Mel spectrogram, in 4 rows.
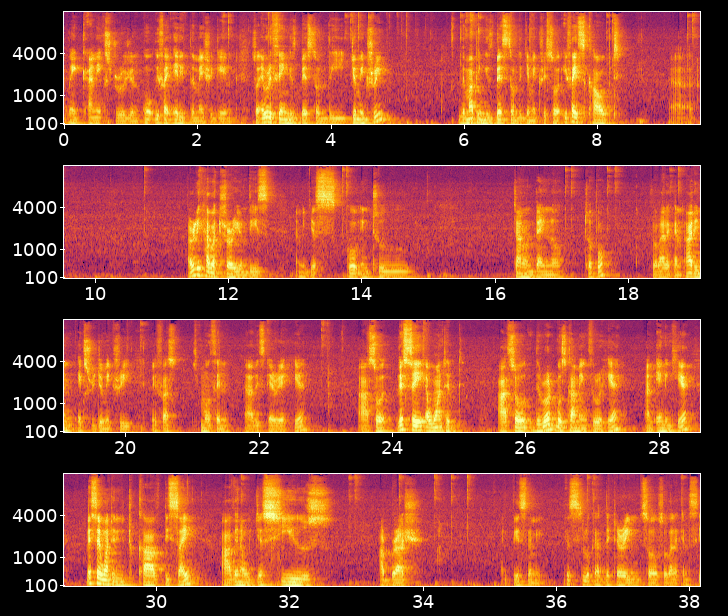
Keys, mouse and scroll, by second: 0.5 e, 2.8 ctrl+r, 4.9 alt+a, 5.3 ctrl+r, 6.4 a, 6.6-7.0 scroll down 2, 8.1-10.0 drag, 10.0 `, 10.8-11.8 drag, 11.8 `, 13.7 click, 15.3-16.2 scroll down 14, 17.1-19.3 drag, 19.3 `, 20.3-23.3 shift+drag, 23.3 `, 24.0 scroll down 1, 25.1-26.4 scroll up 3, 31.3-34.8 drag, 34.8 `, 36.5 click, 37.9 click.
